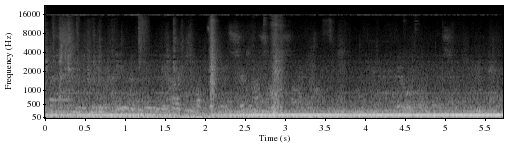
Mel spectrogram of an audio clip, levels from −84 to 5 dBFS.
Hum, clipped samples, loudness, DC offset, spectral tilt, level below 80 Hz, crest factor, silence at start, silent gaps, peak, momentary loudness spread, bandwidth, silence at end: none; under 0.1%; -21 LUFS; under 0.1%; -8 dB/octave; -30 dBFS; 10 dB; 0 s; none; -8 dBFS; 7 LU; 16 kHz; 0 s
